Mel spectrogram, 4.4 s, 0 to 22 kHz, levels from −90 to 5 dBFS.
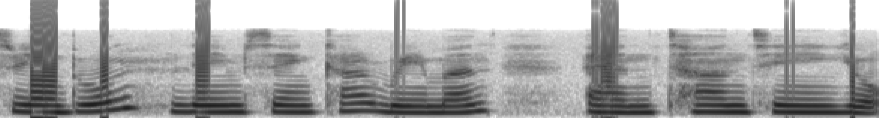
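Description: The speech breaks up with integer overflow at 0.17 to 0.55 s, 1.00 to 1.05 s, 1.99 to 2.03 s, 2.98 to 3.09 s and 3.94 to 4.28 s. Somewhere in the chain a sum or gain isn't being limited, so peaks that go past the top of the integer range wrap round to the opposite sign and jump across the whole range. They only overshoot by about 2 dB at most, about 1 dB in most places, and sit right at the limit around 2 s. Each one still comes out as a harsh, violent crack, much sharper than ordinary clipping.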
